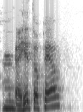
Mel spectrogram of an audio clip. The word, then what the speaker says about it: Ahithophel: Ahithophel.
